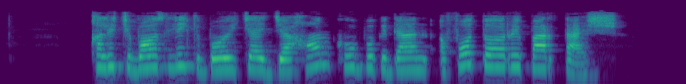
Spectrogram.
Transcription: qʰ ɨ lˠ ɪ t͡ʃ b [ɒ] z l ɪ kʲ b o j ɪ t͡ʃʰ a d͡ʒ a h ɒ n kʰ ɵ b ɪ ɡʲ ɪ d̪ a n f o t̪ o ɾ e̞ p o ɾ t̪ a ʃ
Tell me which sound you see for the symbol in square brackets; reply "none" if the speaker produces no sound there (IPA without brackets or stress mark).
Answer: ɒ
